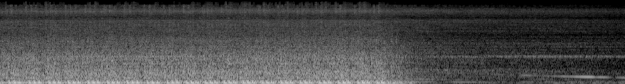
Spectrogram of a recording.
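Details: 1995 Honda Prelude 2.3 VTEC with stalling, heavy blow-by, suspected worn engine, low compression and misfire: long even cranking about two and a half beats a second for four seconds without catching; won't start unaided without pressing accelerator.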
